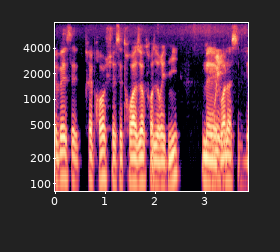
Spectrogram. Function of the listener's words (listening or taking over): listening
